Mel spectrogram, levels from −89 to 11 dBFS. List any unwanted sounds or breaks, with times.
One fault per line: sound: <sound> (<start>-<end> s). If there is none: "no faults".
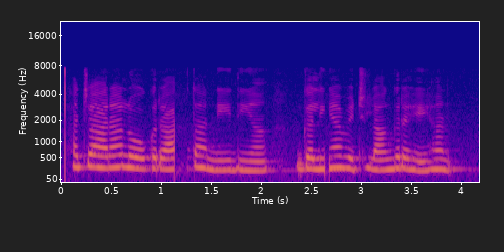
sound: dropout (1.1-1.3 s)
sound: dropout (2.6-2.7 s)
